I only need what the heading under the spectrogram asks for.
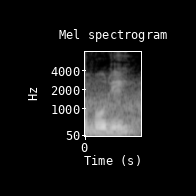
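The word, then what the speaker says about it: باء: বা হচ্ছে যে আমরা বা দুইটা ঠোঁট একসাথে লাগাবেন, লাগিয়ে হচ্ছে এই বা, বা, বা, বা, বা, জি, বা, এরকম আপনারা দেখেন বা, দুই ঠোঁট একত্র করে বা, বা, বা, আলিফ, বা, বা।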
